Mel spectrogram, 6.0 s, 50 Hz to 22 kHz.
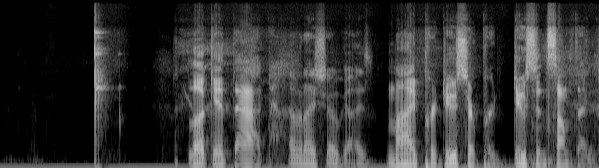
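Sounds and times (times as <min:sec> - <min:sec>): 
whiskey glasses clinking as handed over: 0:01.0 - 0:01.3
laughter: 0:01.8 - 0:05.9
speech: 0:01.9 - 0:05.9.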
